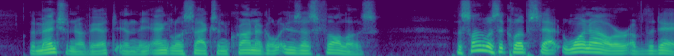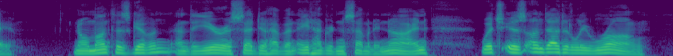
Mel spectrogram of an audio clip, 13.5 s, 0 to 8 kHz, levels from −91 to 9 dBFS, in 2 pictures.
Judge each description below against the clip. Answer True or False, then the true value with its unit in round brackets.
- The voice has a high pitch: False (105 Hz)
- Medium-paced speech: True (170 wpm)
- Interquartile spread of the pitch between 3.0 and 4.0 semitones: False (4.5 semitones)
